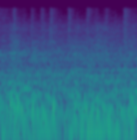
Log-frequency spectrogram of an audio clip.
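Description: Background music with a steady low rumble underneath.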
